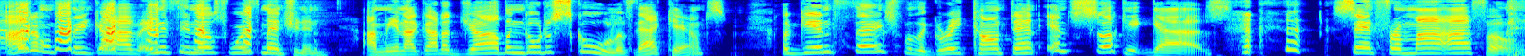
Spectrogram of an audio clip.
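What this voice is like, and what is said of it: Exaggerated Southern accent, Foghorn Leghorn. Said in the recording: “It's starting to sound like Foghorn Leghorn. ... We've moved on to offensive Southern accents.”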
